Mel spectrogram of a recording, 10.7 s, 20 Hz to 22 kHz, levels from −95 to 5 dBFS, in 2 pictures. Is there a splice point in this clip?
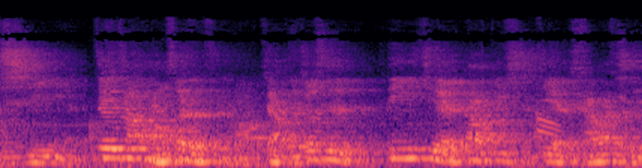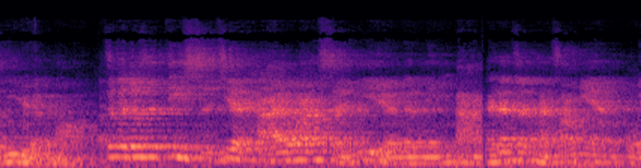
no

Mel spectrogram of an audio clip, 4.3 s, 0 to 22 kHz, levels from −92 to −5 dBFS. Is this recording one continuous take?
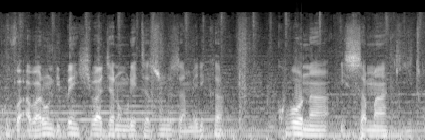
yes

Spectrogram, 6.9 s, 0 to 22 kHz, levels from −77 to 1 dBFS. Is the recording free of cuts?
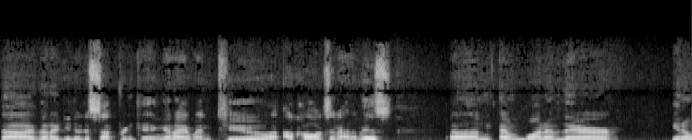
yes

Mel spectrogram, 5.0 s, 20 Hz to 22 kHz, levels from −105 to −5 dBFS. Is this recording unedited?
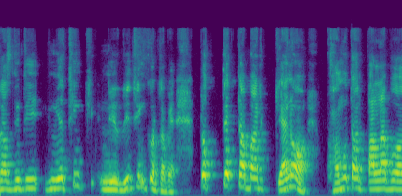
no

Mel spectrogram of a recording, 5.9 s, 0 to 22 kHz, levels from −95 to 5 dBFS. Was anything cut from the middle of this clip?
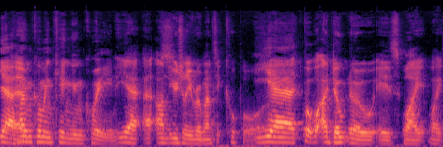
yes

